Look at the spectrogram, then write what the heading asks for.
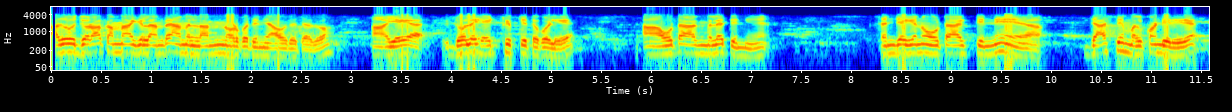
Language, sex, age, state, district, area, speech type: Kannada, male, 18-30, Karnataka, Mysore, urban, conversation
